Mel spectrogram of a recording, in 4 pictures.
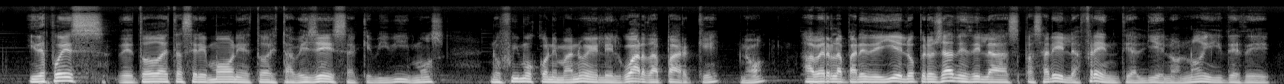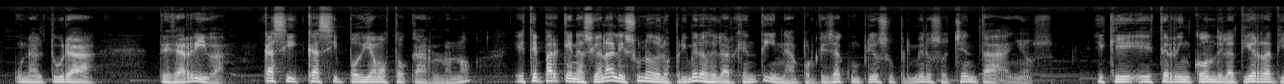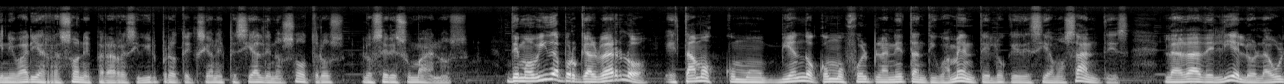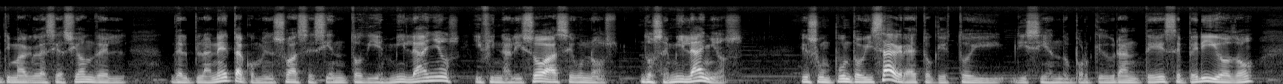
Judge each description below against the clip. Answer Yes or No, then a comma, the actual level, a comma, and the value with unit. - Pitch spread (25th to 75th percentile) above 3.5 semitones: Yes, average, 4.2 semitones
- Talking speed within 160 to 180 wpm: No, average, 150 wpm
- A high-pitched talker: No, low, 105 Hz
